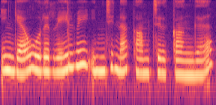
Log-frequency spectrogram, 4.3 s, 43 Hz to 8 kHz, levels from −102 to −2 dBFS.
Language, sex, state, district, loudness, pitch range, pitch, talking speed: Tamil, female, Tamil Nadu, Nilgiris, -14 LUFS, 215-255 Hz, 235 Hz, 70 wpm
